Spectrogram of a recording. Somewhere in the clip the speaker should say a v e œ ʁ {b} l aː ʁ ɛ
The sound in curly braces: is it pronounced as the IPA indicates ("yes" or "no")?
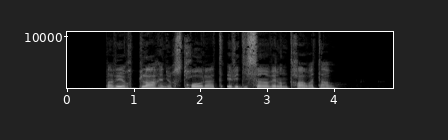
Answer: no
